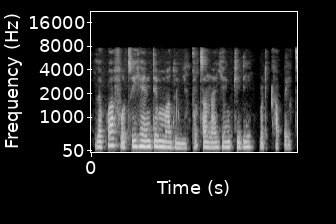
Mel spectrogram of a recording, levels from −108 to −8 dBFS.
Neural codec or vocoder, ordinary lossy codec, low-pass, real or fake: none; none; none; real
